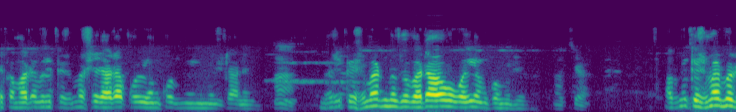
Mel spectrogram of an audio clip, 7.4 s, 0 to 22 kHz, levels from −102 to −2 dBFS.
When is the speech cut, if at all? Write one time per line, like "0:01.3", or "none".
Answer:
none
